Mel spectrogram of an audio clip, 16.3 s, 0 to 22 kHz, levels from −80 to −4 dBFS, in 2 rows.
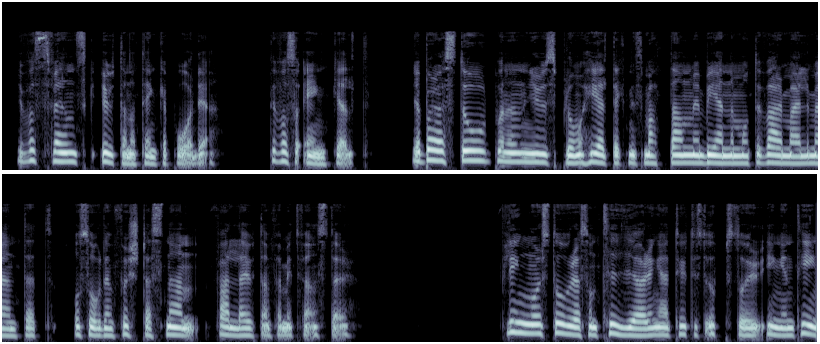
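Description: Nothing stood out on listening to this audio.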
